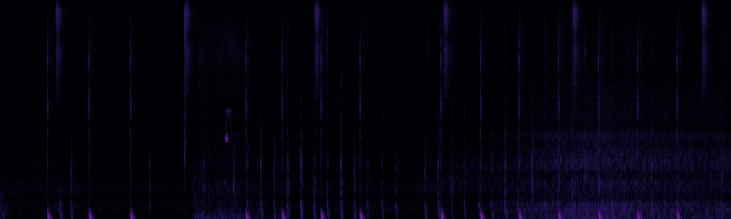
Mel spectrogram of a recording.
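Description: Footsteps tap softly at an even pace.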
